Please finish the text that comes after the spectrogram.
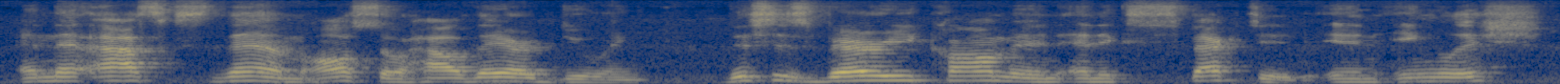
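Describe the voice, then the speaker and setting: A man teaching a one-on-one English lesson over a video call, patient and encouraging, reading model phrases with lively emphasis. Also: fairly high pitch. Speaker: English tutor.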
